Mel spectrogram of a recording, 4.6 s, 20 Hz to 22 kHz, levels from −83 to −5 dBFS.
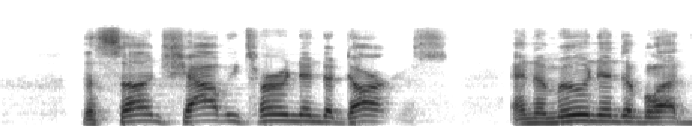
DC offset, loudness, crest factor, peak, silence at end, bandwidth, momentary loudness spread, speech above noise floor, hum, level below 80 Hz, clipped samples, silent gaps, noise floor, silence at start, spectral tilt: under 0.1%; -22 LUFS; 14 dB; -10 dBFS; 0 s; 9.2 kHz; 13 LU; 44 dB; none; -64 dBFS; under 0.1%; none; -66 dBFS; 0.55 s; -4 dB/octave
